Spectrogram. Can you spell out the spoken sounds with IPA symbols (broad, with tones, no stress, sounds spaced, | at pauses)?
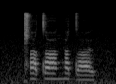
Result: ǁ ɛ˦ tˤ oː˥ ŋ ɵ˥ dˤ ɵː˨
